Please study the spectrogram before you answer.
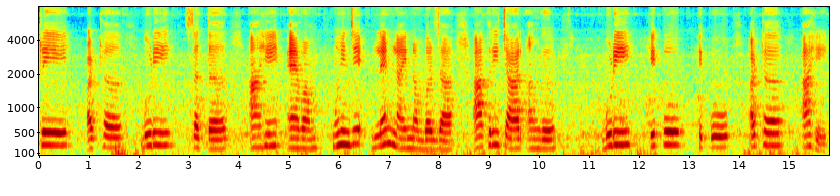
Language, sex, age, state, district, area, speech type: Sindhi, female, 30-45, Uttar Pradesh, Lucknow, rural, read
